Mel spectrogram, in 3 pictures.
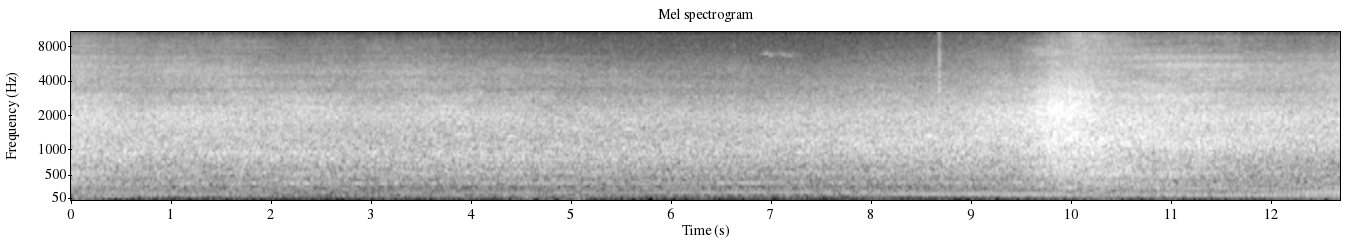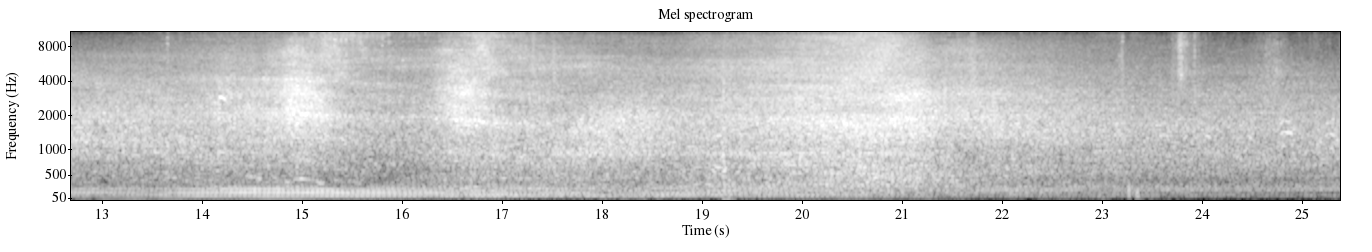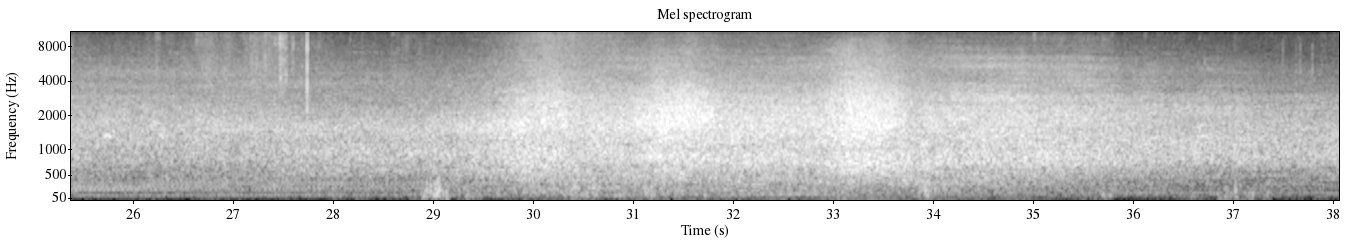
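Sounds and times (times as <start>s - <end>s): vehicles passing: 7.8s - 38.0s.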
